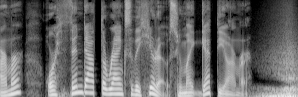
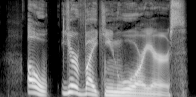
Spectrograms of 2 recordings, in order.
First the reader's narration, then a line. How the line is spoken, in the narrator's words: the Jarl yelled at his men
